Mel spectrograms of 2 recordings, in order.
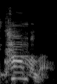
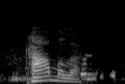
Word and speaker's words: Kamala: it's not mala it's kamala kamala hamala so think of a punctuation mark a comma and then put la on the kamala and i've been saying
